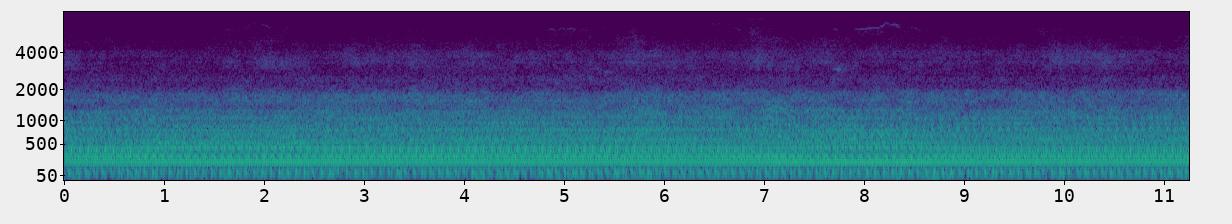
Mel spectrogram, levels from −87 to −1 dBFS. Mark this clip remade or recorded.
recorded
